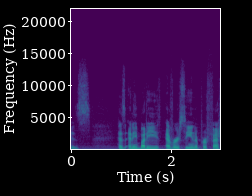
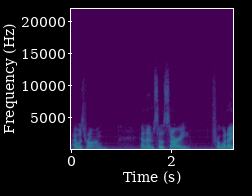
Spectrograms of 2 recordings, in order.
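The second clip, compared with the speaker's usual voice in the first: softer, gentle admission; softly sincere; 3 semitones lower, 8 dB quieter than usual. Shown as a demonstration. Pastor models a heartfelt apology to a friend, soft and sincere. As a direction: confess it quietly and honestly.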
